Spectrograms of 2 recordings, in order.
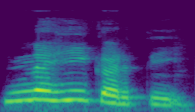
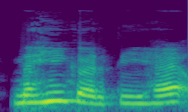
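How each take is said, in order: First: "नहीं" pitched high and pushed hard; teacher's emphatic "नहीं करती"; stress on NAHIN. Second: Said in the usual way. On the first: Shown as a demonstration. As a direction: lean on "नहीं" to correct the idea. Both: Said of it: "पूरी तरह से स्पर्श".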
